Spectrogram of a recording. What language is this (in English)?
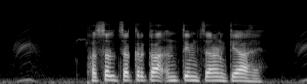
Hindi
